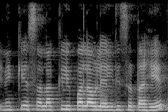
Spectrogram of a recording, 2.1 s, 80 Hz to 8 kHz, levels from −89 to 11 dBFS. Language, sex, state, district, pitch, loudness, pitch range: Marathi, female, Maharashtra, Pune, 255 Hz, -16 LUFS, 245-270 Hz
